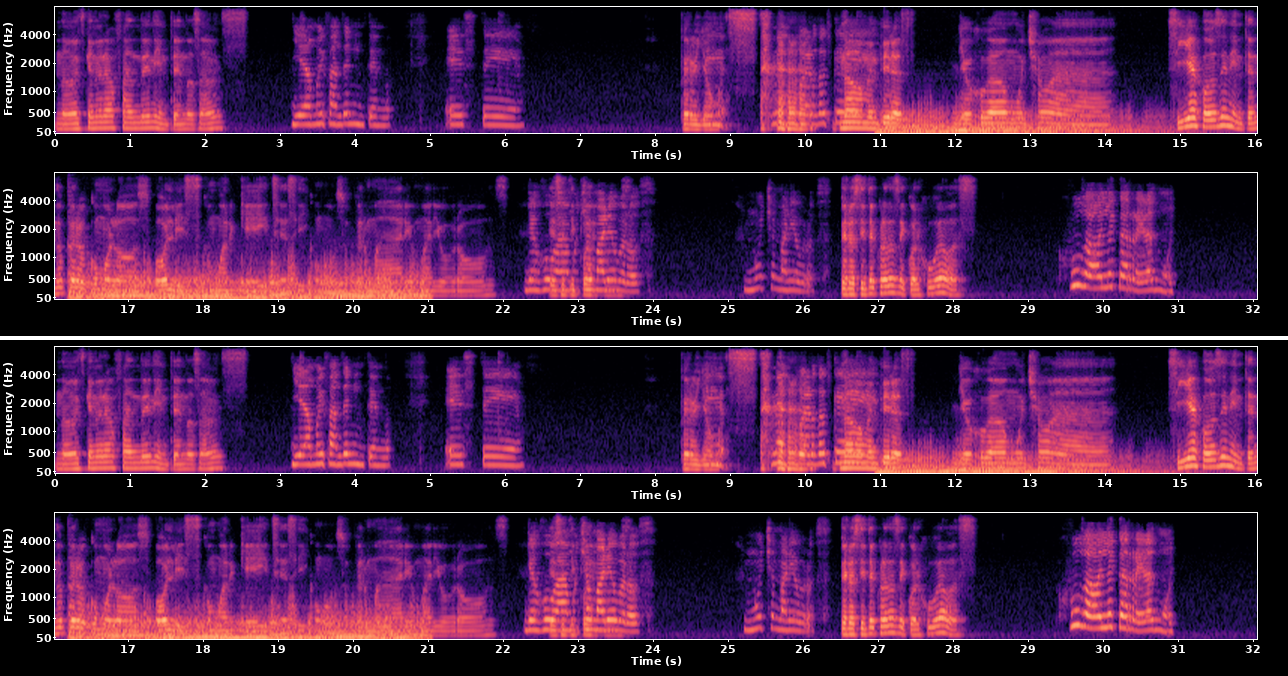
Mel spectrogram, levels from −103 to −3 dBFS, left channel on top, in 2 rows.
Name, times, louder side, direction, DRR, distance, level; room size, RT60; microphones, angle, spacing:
voice 1, 0.0-2.5 8.4-10.0 10.5-11.4 11.9-14.1 14.9-22.0 22.6-23.5 26.5-28.3, equal, ahead, 0.4 m, -30 dB
voice 2, 3.2-4.5 5.2-6.3 8.6-8.9 9.5-11.0 22.3-24.0 25.2-26.1 29.5-30.9, right 5 dB, 80° right, 0.7 m, -33 dB
sound 1, 10.9-15.2 16.2-21.0, equal, 45° left, 1.0 m, -28 dB
2.7 x 2.6 x 2.5 m
head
